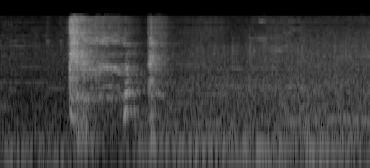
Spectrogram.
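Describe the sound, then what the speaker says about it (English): Two or three sharp coughs from a persistent month-long cough, close by, spaced apart, then a steady background hum. "I've had a persistent cough for like last month, so if I cough a lot, sorry about that."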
